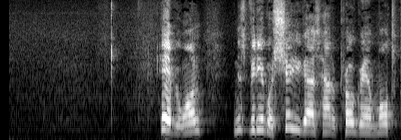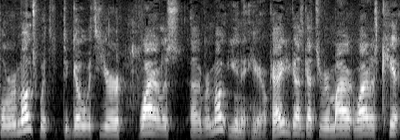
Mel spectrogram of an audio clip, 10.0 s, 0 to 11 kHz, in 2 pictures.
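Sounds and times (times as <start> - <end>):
faint room hiss: 0.1 - 10.0.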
